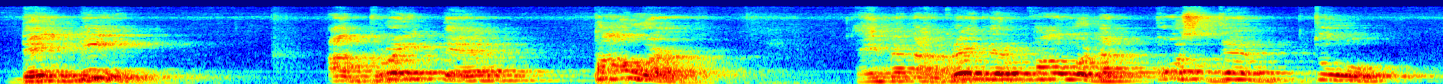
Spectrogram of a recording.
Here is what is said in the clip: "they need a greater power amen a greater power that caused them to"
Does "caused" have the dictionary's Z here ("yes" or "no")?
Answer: no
